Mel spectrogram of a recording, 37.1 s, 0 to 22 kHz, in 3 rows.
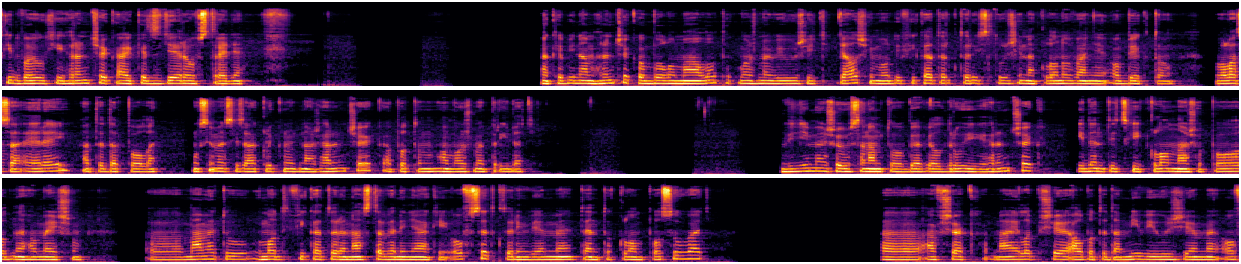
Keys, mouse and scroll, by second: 2.2 click, 3.2-10.1 middle drag, 10.1-12.1 drag, 14.3-19.6 drag, 21.0-22.0 scroll down 2, 22.0-22.6 scroll down 2, 22.6-30.5 shift+middle drag, 30.5-33.6 drag.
